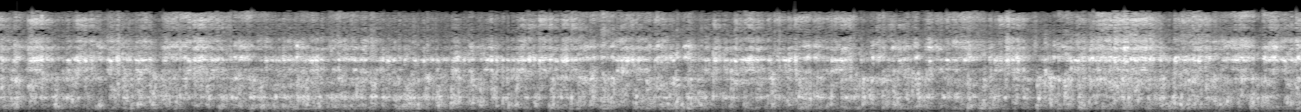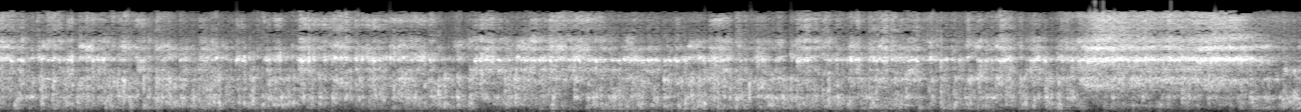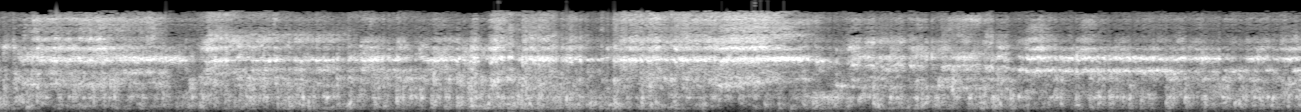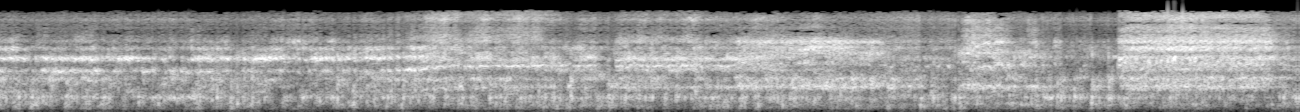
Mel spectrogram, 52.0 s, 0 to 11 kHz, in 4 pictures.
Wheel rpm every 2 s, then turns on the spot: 230, 230, 230, 230, 230, 230, 230, 230, 230, 230, 230, 230, 230, 230, 230, 230, 230, 210, 170, 160, 160, 170, 190, 200, 200, 200.
none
